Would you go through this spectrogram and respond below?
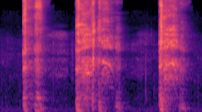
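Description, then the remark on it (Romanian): A man coughs three times in harsh bursts, each a rough, chesty hack with a short pause between them, loud with no talking. “De unde luăm bani să-mi cumpăr doctorii să nu mai tușesc?”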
